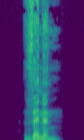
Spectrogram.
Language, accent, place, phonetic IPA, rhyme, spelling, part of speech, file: German, Germany, Berlin, [ˈzɛnən], -ɛnən, sännen, verb, De-sännen.ogg
- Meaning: first-person plural subjunctive II of sinnen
